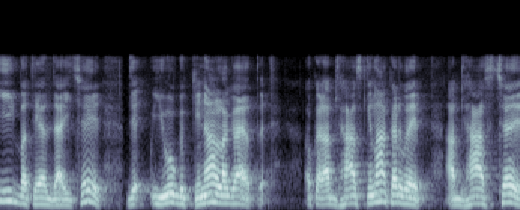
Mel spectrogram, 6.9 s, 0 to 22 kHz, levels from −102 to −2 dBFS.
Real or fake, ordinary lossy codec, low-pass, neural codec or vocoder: real; none; 7.2 kHz; none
